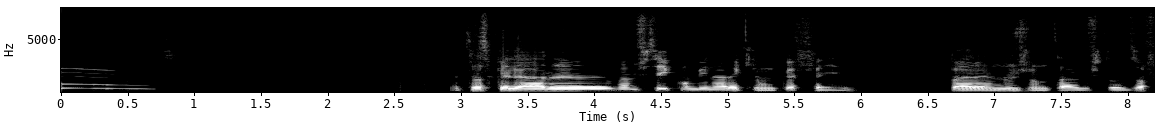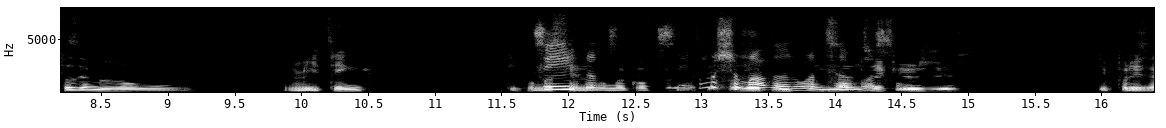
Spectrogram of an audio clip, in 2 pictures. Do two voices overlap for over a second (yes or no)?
yes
